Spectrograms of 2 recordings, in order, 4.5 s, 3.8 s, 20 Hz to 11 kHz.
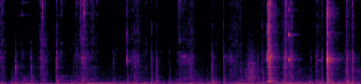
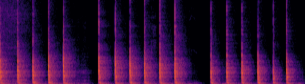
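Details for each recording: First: Mid-1970s Greco PB750N P bass from Matsumoku, about 50 years old: scattered sharp, dry squeaks and creaks as the tuners turn during string removal, from corrosion under the mechanisms. The tuners are to be cleaned and lubricated. Squeaky corroded tuning machine. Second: Mid-1970s Greco PB750N P Bass (Matsumoku-made), long unplayed: taps across each fret ring crisp and clean with steady pitch, no dull thunk or pitch drop, so no lifted frets; normal fret ring.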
